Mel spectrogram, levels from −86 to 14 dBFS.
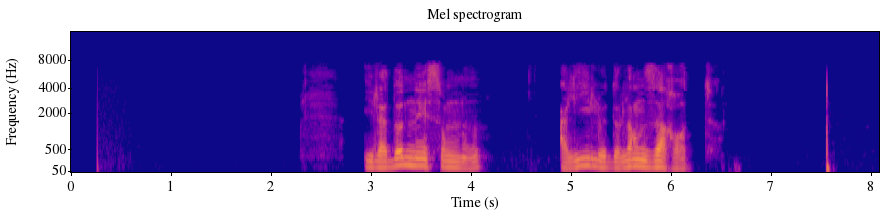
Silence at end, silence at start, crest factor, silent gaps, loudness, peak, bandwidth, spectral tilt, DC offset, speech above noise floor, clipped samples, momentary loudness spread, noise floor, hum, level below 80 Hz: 0.5 s; 2.95 s; 24 dB; none; -22 LUFS; -2 dBFS; 8 kHz; -7 dB/octave; under 0.1%; 65 dB; under 0.1%; 18 LU; -87 dBFS; none; -54 dBFS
